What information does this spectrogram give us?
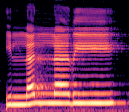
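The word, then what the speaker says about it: إِلَّا الَّذِي: Lam yang sukun tidak dibaca sehingga kita langsung masuk ke lam kedua ya. Jadi lamnya pendek. Illalladzi. Nah, jadi bacanya masuk maksudnya ya. Bacanya masuk ke lam berikutnya.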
